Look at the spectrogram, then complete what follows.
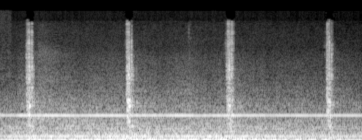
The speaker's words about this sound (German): Aber ich habe mir Mühe gegeben, möglichst nervige und möglichst alltägliche Störgeräusche aufzuzeichnen, um damit das Audiostück so ein bisschen zu spicken. Hier hören wir zum Beispiel eine Uhr.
